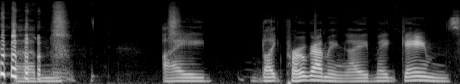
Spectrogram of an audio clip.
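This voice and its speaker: A woman with a British accent speaks in a very deep, low voice with monotone, flat intonation. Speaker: podcast guest, game developer. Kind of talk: casual chat.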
